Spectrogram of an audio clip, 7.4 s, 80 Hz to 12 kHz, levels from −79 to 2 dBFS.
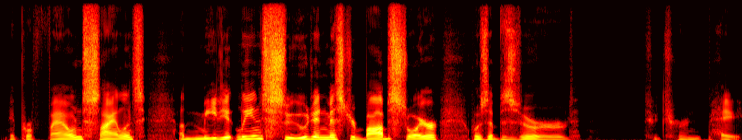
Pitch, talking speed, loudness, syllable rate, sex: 135 Hz, 115 wpm, -18 LUFS, 4.3 syllables/s, male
